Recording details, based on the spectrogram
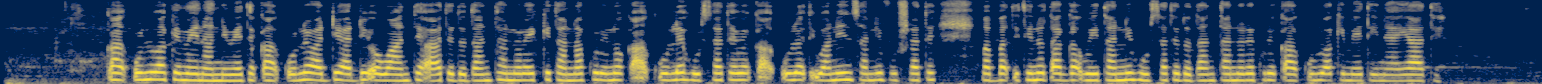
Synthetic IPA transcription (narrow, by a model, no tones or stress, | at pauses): kʼaːkʼulːʊɐkɪmɛjnɐnːɪwe̞ːt̪ɛkʼaːkʼuːlːɛɐd̪ːɪɐd̪ːɪɔwaːnt̪ːɛʔaːt̪ɛd̪ɔd̪ɐnt̪ːɐnːɔɾɛɛkːɪt̪ɐnːɐkʊɾɪnɔkʼa̰ːkʼulːɛɦʊɾsɐt̪ɛwɛkʼa̰ːkʼuːlːɛt̪ʼɪwɐnɪnsɐnːɪfʊʃːɐt̪ɛbɐbːɐt̪ʼːɪt̪ɪnɔt̪ʼɐɡːɐwiːt̪ɐnːɪɦʊɾsɐt̪ɛd̪ɔd̪ɐnt̪ːɐnːɔɾɛkʊɾɪkʼaːkʼːulːʊɐkɪme̞ːt̪inɐɐjaːt̪ɛ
